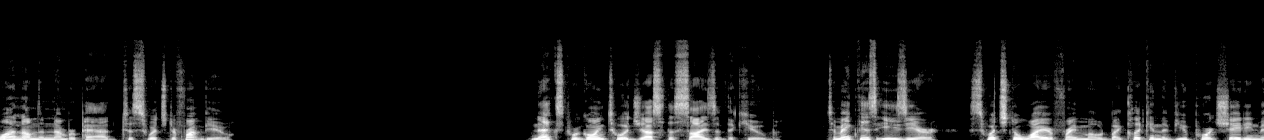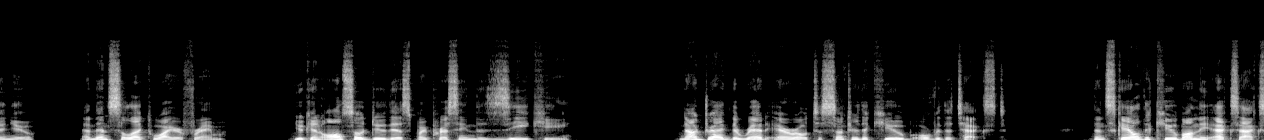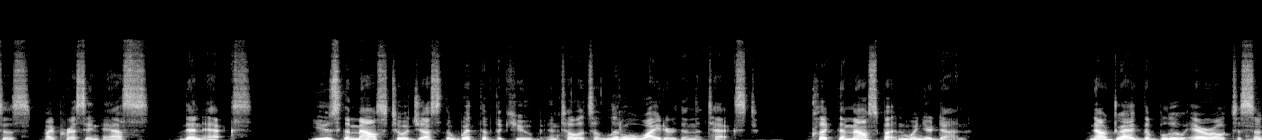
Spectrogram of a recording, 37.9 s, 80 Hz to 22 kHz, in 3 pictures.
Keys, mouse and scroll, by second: 2.7-3.4 scroll up 2, 4.2 shift+middle click, 11.6 click, 20.2 click, 26.4 s, 33.7 click, 37.8 click.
